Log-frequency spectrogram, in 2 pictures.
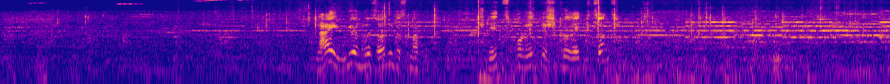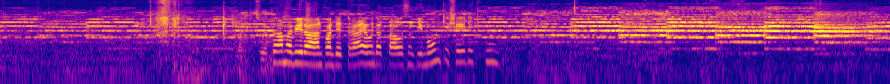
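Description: Traffic hums on a nearby street.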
